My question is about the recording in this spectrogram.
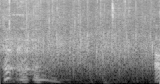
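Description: Congregation applauding steadily, a sustained crowd clapping answering the pastor's call to applaud.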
